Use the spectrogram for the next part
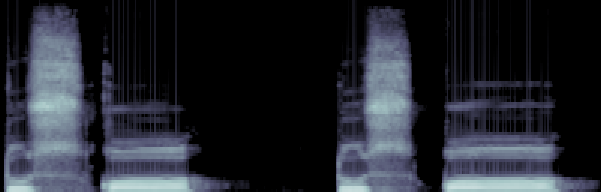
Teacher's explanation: اگلی آیت، تسقی، تسقی، قاف کو کھینچ کر پڑھیں گے، قاف کے اوپر کھڑی زبر ہے اور قاف حروف استعلاء میں سے، اس لیے قاف کو موٹا پڑا جائے گا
